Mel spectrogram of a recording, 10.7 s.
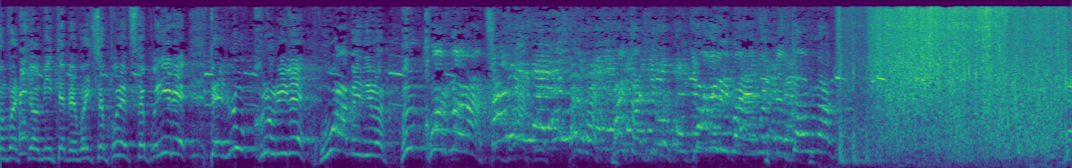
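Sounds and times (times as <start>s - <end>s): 
laughter: 0.0s - 0.7s, 5.0s - 8.3s, 10.6s - 10.7s
speech: 0.0s - 8.9s
splash of the devil jumping into a pond: 8.4s - 10.7s.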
